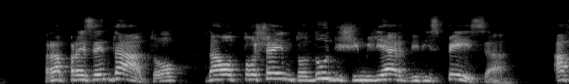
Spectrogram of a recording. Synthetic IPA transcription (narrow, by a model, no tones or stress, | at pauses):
rapːɾɛzɛnt̪aːt̪ʊ | d̪aɔt̪ːʊt͡ʃɛnt̪ʊd̪uːd̪it͡ʃimiljard̪id̪ispɛːsa̰ | a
